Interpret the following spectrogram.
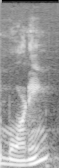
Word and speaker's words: morning: Na língua inglesa, palavras com a terminação ing, a gente nunca vai pronunciar o G, tá? Pronuncia só até o então. Morning, não é morning.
